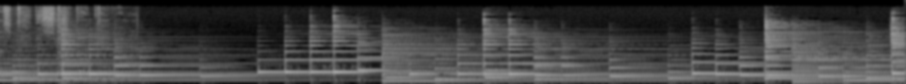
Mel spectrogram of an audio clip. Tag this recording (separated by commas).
Musical instrument, Music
